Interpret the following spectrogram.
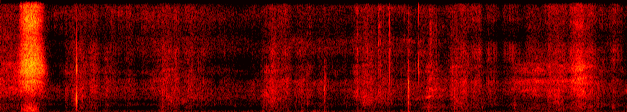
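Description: Quiet, windless open-air ambience while walking. A short breathy puff comes just after the start, followed by a few faint clicks.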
